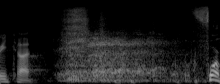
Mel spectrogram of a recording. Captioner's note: laughter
